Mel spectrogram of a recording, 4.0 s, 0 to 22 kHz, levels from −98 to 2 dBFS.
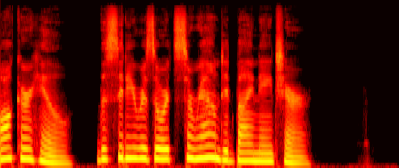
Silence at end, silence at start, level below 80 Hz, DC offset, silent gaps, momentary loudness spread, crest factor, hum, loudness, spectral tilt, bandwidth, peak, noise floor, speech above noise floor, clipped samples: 0.9 s; 0 s; -62 dBFS; under 0.1%; none; 9 LU; 14 dB; none; -27 LUFS; -5.5 dB/octave; 18 kHz; -14 dBFS; -70 dBFS; 45 dB; under 0.1%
